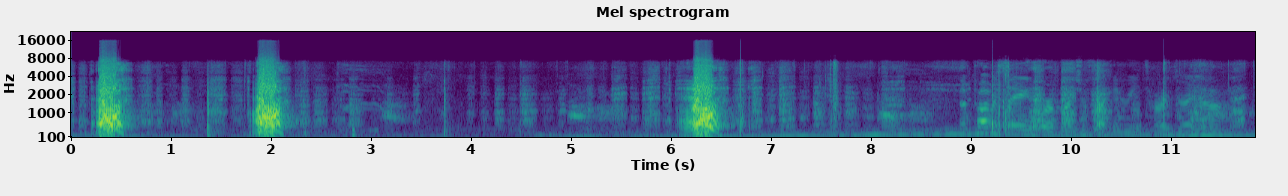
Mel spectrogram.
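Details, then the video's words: Dog giving three loud, harsh barks, two close together at the start and a third a few seconds later, followed by quieter voices and rustling in the background. "Dumb dog girly bark"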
